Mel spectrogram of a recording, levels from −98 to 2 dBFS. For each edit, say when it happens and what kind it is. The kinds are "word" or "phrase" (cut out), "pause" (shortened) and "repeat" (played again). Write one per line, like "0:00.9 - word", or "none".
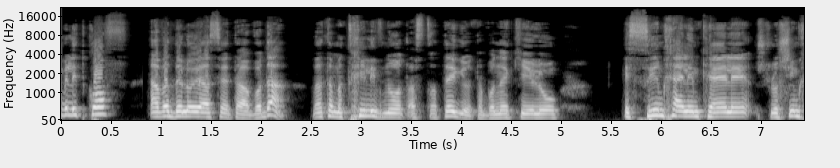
none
